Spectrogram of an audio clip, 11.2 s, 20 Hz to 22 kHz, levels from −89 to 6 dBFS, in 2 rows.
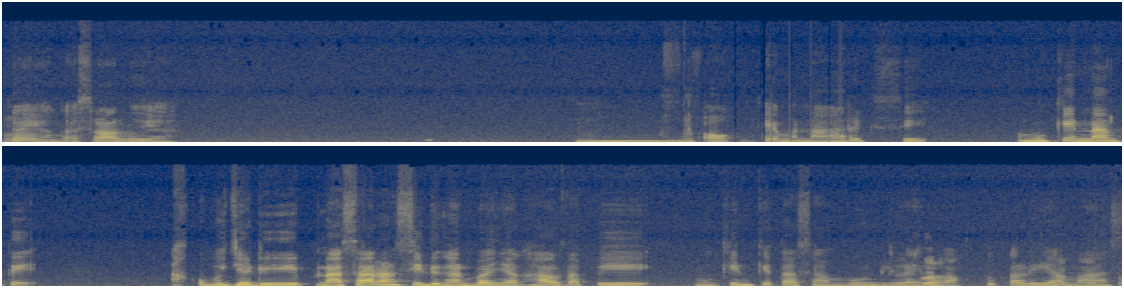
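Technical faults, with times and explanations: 3.66–4.19 s, processor overload crackle: gritty crackle tears through the speech as around ten buffers of about 10 ms miss their deadlines, each leaving a hard-edged silent gap.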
